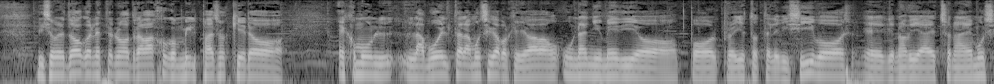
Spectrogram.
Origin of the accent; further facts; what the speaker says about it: Murcia, Region of Murcia, Spain; es que soy de Murcia y aquí tenéis un frío montado que...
